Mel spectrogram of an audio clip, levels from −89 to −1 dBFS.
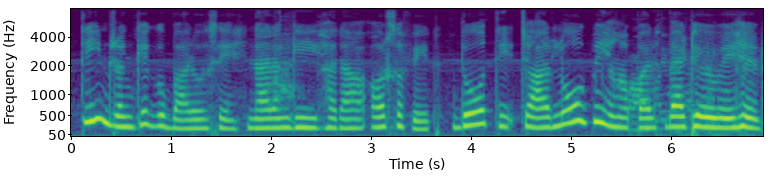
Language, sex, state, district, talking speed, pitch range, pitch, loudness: Hindi, female, Bihar, Jahanabad, 155 wpm, 220-260 Hz, 235 Hz, -16 LUFS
